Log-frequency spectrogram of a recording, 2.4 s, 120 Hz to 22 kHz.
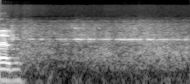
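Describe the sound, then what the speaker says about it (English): Inside a Virgin Atlantic jet airliner flying on 100% sustainable aviation fuel, the engines make a steady, moderate cabin roar with a faint whine, following a brief burst of a voice at the start. "Can you hear me over the jet, or is the jet too loud?"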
